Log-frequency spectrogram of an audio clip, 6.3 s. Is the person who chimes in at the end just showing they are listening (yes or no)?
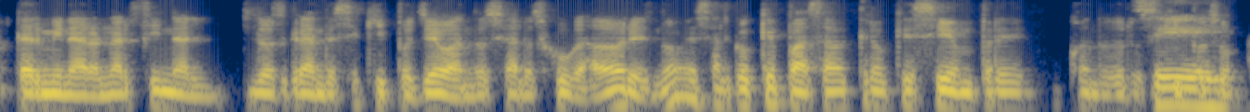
no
